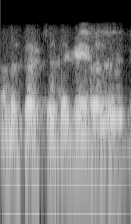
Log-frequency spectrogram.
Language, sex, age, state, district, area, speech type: Kannada, male, 18-30, Karnataka, Bellary, rural, conversation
